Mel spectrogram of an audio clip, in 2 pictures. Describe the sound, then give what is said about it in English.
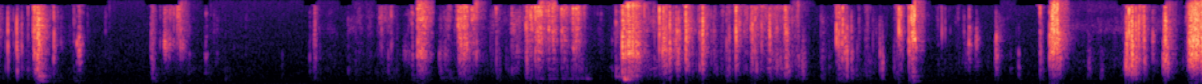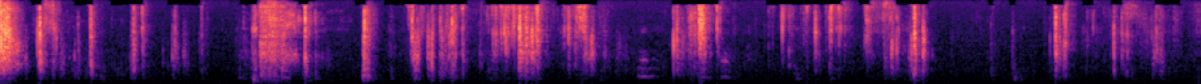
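Envelopes being torn open and handled: paper rips, crinkles and rustles come in many irregular bursts over the whole stretch, some sharp and loud, others soft, with no talk. “just getting all the envelopes open”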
